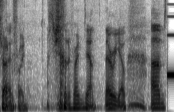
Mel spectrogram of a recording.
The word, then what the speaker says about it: Schadenfreude: Which was Schadenfreude or Schadenfood. I don't know how to pronounce that. Schadenfreude.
